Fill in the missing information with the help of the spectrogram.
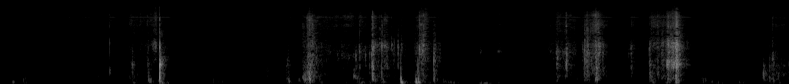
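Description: Rustling and crinkling of magazines and packaging handled by hand as they are picked up and moved, in several irregular bursts, the longest about three seconds in and the loudest near the end.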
